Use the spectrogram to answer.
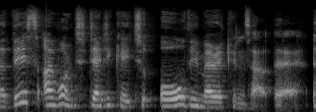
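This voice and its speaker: In a British accent, a woman with a fairly high pitch swings her voice very widely up and down, with vocal fry. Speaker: online show host reading poetry. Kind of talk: casual chat.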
